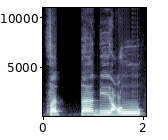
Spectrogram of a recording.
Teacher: alifnya jangan dibaca panjang ya f-nya langsung ke ta ada tasdid jadi fa ini langsung ke ta fattabiu u ini dibaca panjang karena ada wau sukun Karena unnya ini harakatnya domah bertemu dengan wau sukun.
